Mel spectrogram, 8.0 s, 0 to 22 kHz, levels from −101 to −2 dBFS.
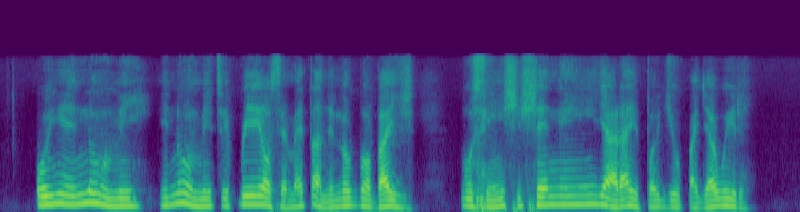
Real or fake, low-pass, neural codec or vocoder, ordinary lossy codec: fake; 7.2 kHz; codec, 16 kHz, 1.1 kbps, Voila-Tokenizer; none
